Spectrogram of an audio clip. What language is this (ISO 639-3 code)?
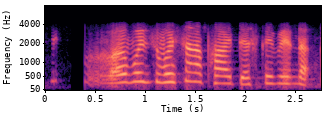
kas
